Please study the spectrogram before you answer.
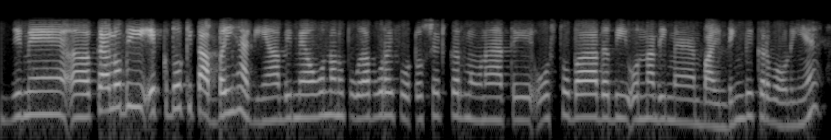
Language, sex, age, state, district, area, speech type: Punjabi, female, 45-60, Punjab, Fazilka, rural, conversation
